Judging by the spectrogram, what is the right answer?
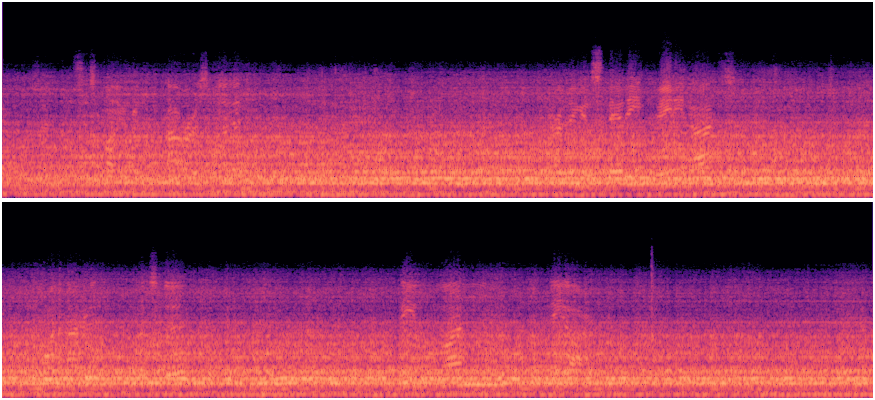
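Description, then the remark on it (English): The engines of a twin-engine jet, cleared for takeoff with an instructor aboard, roar steadily and loudly for the whole stretch during the takeoff roll, a dense, unbroken drone with a low rumble and hissing upper edge, with faint, indistinct voices underneath. “We're cleared for takeoff at this point. Instructor's given the instructions, and you can hear the noise.”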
